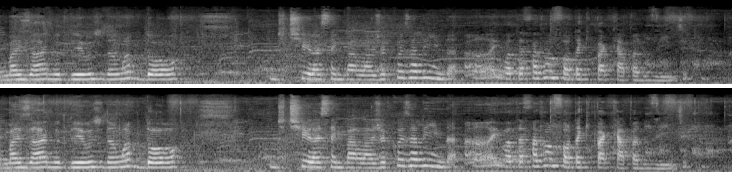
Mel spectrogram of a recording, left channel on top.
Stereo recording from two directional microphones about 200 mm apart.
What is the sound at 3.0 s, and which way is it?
Speech, 5° right (ahead or behind).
